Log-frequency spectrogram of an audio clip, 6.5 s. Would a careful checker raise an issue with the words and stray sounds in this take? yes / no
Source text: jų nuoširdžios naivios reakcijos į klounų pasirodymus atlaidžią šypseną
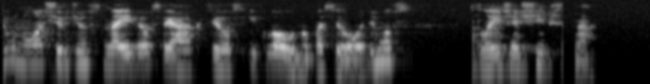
yes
